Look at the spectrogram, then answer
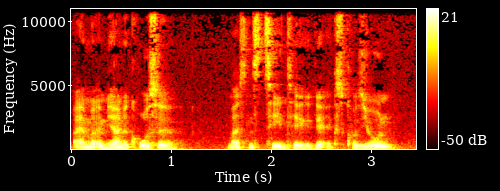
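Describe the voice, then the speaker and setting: A fairly quick-paced man with a fairly low pitch, against noticeable background noise. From Bavaria (Munich), with Spanish and East Frisian parents. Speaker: archaeology postdoc. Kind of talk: podcast interview.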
